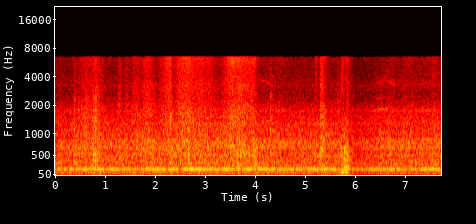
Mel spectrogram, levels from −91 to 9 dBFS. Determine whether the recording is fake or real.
real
